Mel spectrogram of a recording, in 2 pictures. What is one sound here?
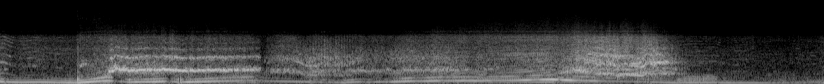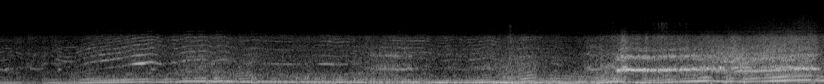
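Tyres squeal on tarmac.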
